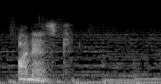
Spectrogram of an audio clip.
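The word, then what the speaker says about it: honest: ये वर्ड आप पढ़ेंगे ऑनेस्ट, ऑनेस्ट। एच यहां पे साइलेंट है, एच कंप्लीटली साइलेंट है।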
